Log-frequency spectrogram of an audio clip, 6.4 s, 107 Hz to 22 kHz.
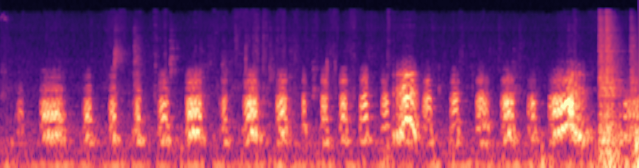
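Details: Four 16-day-old Havanese puppies from CoCo's litter in a whelping box, some barely with eyes open, trying out their legs; a rapid run of harmonic squeaks and whimpers, uneven in rhythm, ending in a louder burst, over a steady low hum.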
